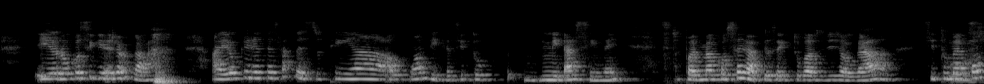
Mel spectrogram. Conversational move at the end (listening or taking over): listening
